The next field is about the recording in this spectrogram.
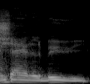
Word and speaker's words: Shia LaBeouf: Shia LaBeouf.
